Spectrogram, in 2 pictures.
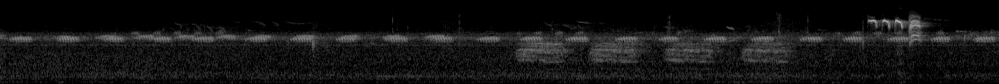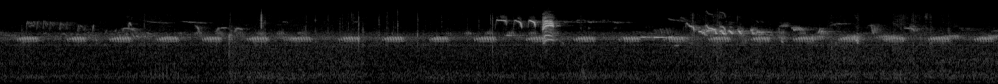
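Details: Crickets at sunset by a river in South Korea, chirping steady pulses at about two per second, each a short high note, with a lower raspy burst series midway and scattered faint high bird chirps.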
